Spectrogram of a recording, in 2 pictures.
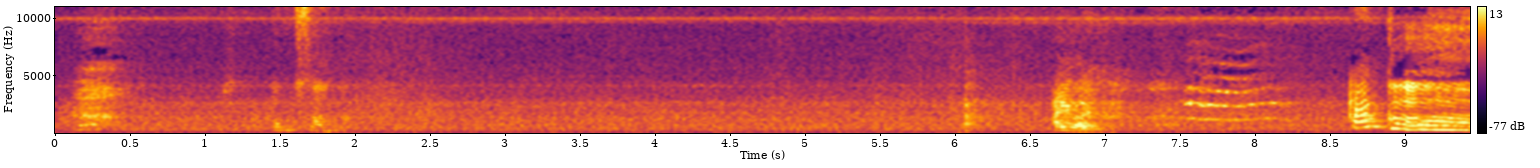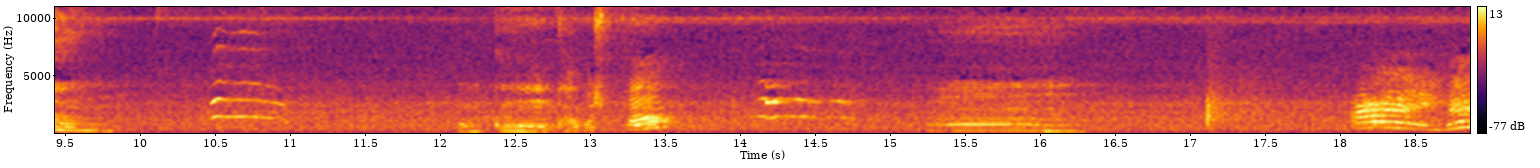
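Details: Two 3-month-old female kittens kept as pets, a British Shorthair named Angko and a Norwegian Forest Cat named Chacha: scattered thin, falling meows, some drawn out, between quieter stretches, with voices and background music.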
